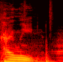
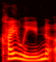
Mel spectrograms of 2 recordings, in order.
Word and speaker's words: Kylene: So Kylene it's not like a bad name, but for me, it's actually full of very common syllables. Kylie is a more common name, and E is kind of een and is very, very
